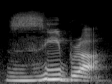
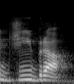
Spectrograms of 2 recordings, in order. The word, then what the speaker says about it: zebra: and white stripes z zebra no one should say gibra after this session none of you should pronounce it as jibra it is not gibra it is z zebra zimbabwe zimbabwe ozone it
